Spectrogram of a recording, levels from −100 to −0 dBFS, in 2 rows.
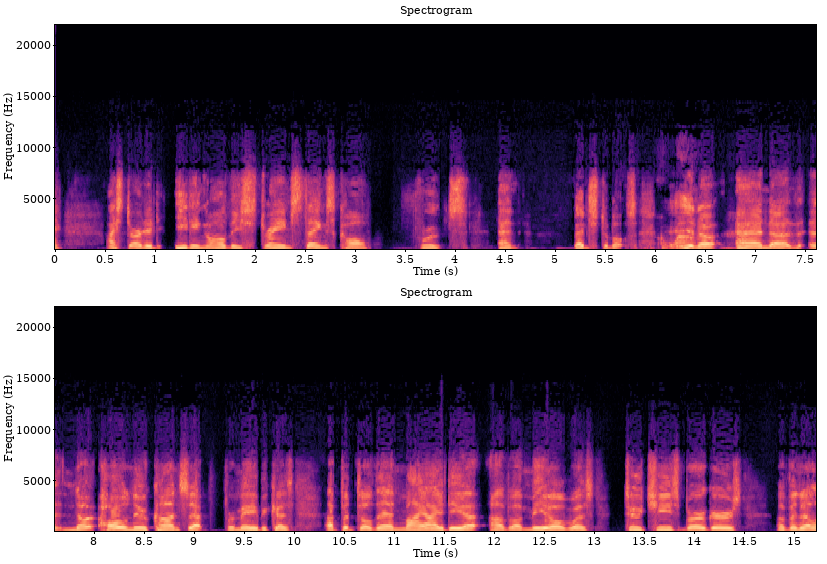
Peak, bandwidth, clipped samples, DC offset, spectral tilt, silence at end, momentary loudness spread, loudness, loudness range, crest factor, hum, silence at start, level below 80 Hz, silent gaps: -2 dBFS; 9.2 kHz; under 0.1%; under 0.1%; -5 dB/octave; 0 s; 11 LU; -17 LUFS; 6 LU; 16 dB; none; 0 s; -52 dBFS; none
